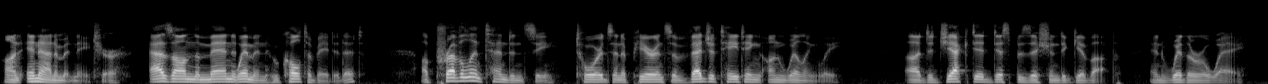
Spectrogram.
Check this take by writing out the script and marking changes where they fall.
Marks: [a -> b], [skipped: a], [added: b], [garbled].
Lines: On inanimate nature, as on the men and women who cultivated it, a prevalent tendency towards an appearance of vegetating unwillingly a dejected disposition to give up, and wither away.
On inanimate nature, as on the men [skipped: and] women who cultivated it, a prevalent tendency towards an appearance of vegetating unwillingly a dejected disposition to give up, and wither away.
